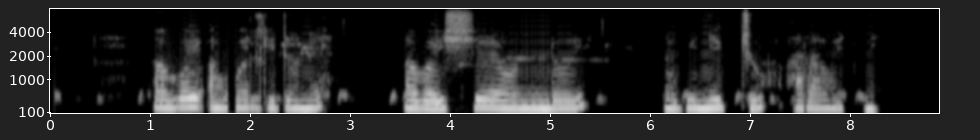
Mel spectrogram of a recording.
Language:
Kalenjin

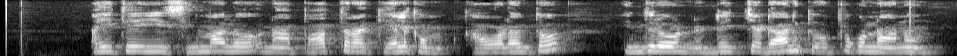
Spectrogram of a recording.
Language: Telugu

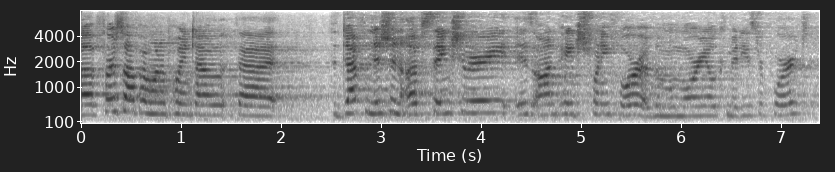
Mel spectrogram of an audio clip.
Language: English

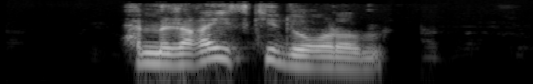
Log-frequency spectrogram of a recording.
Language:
Kabyle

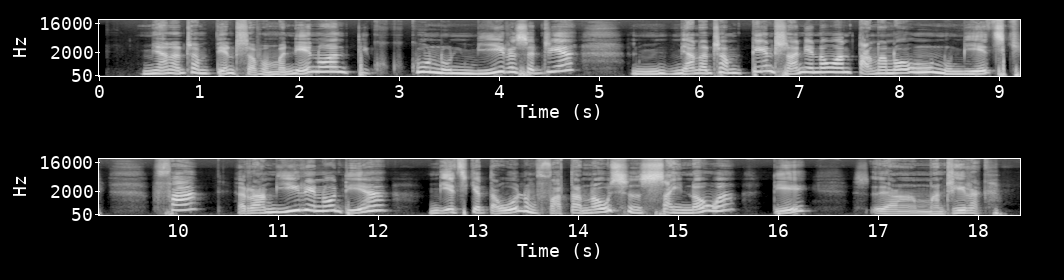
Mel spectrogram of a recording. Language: Malagasy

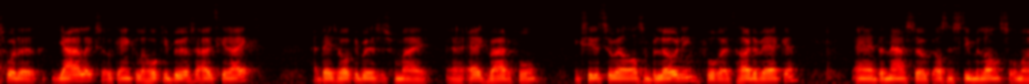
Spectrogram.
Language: Dutch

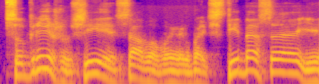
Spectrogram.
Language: Lithuanian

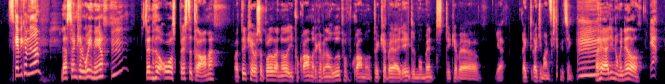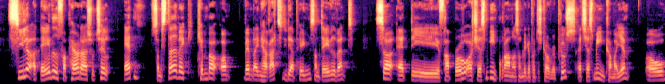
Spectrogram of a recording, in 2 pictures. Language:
Danish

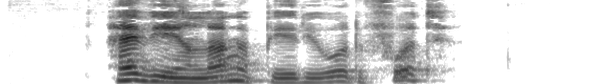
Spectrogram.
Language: Western Frisian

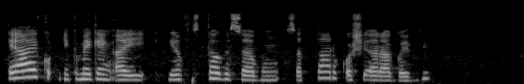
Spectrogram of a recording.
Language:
Divehi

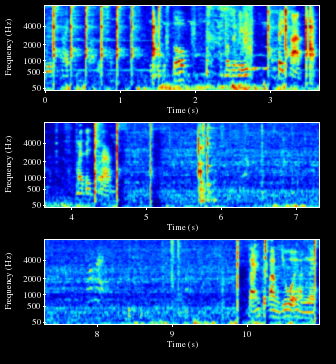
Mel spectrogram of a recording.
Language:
Thai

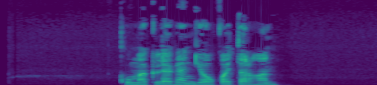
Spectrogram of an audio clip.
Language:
Bashkir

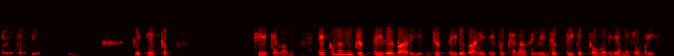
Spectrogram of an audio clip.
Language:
Punjabi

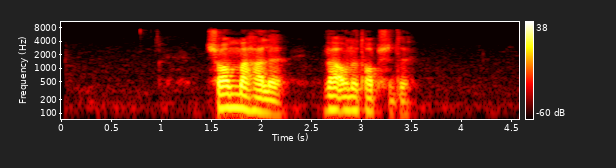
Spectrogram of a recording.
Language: Uzbek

